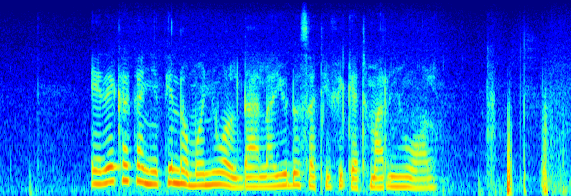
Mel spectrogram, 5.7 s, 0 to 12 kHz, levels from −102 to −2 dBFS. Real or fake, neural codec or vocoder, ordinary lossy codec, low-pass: real; none; none; none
